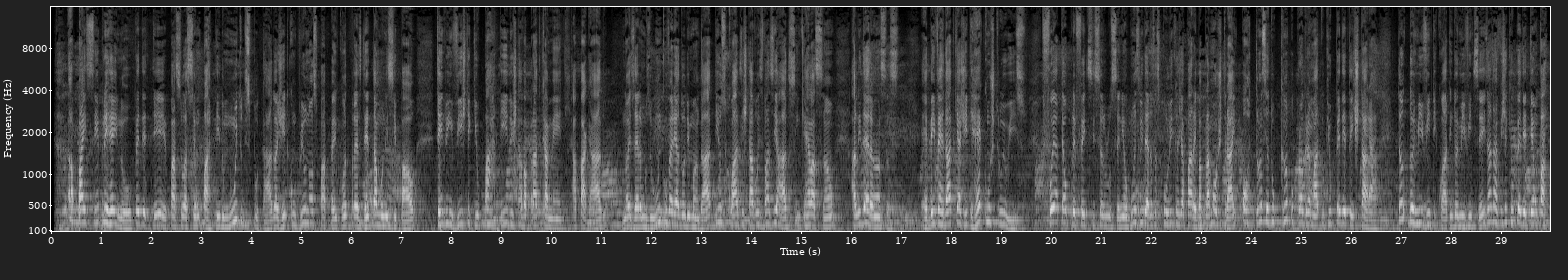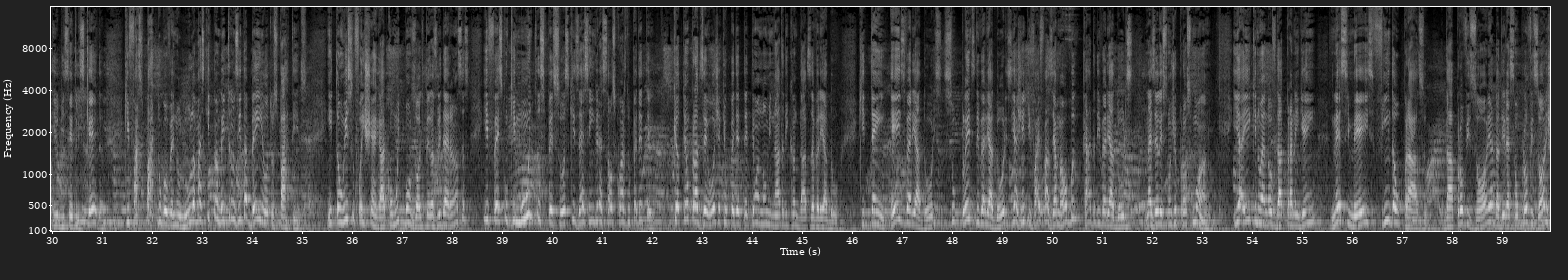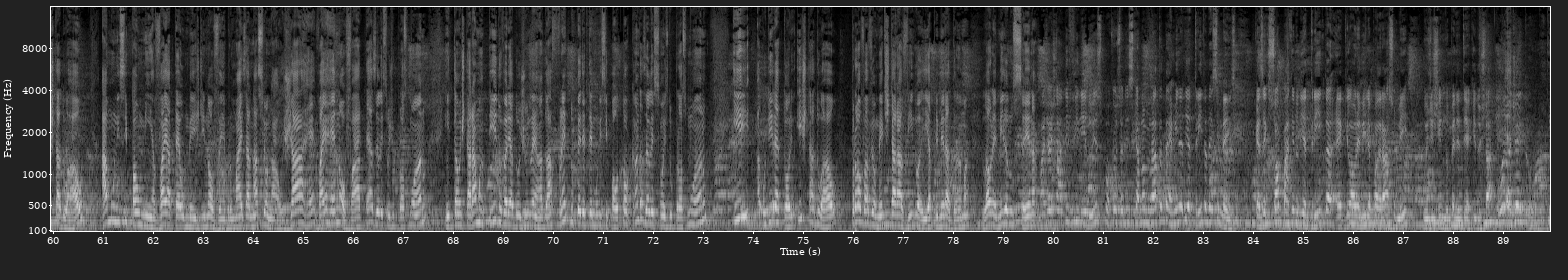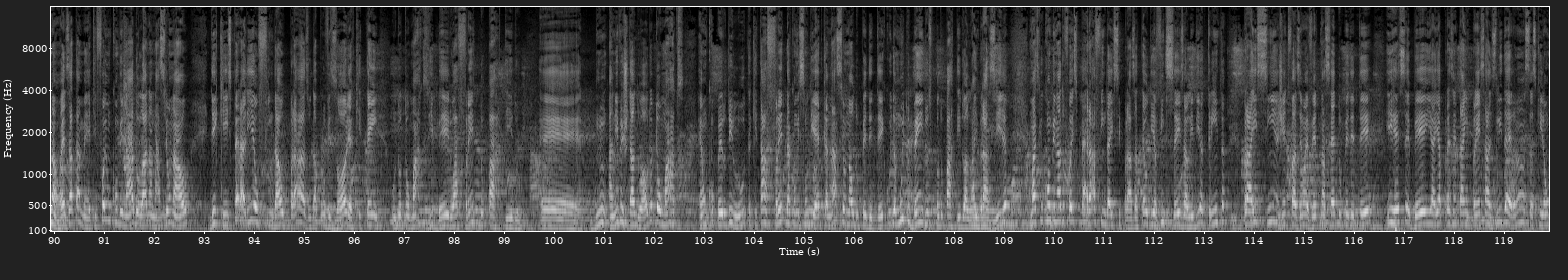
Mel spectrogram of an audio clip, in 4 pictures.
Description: Abaixo a fala do vereador Junio Leandro.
